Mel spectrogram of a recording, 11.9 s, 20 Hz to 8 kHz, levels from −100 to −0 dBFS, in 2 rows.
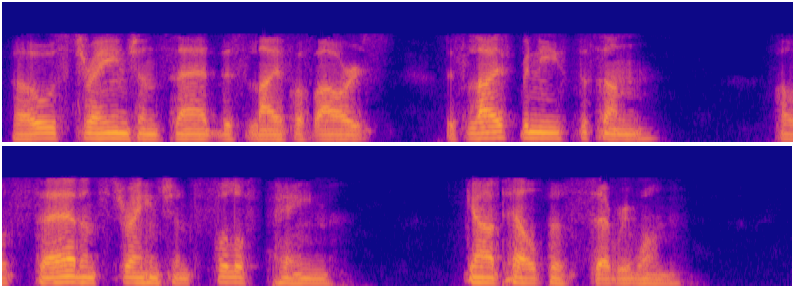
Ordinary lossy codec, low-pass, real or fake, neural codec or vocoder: AAC, 16 kbps; 7.2 kHz; real; none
